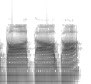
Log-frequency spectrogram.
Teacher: ضاد ادا کرتے وقت جو کوئی بھی منہ کے اس سامنے کے حصے پر دباؤ ڈالے گا اور وہ دا دا دا کی آواز نکالے گا، یہ سوچ کر کے کہ وہ ضاد کی آواز نکال رہا ہے، لیکن حقیقت یہ ہے کہ وہ ضاد کی نہیں بلکہ دال مفخمہ یعنی پر دال یعنی ہیوی دال کی آواز نکال رہا ہے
